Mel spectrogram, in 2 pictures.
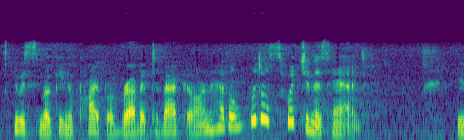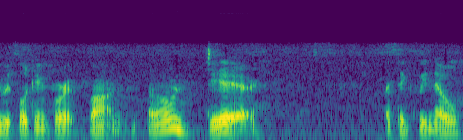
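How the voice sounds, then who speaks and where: Reading a storybook aloud to children, this grandmotherly older woman is expressive and playful, lingering on key words and chatting between lines. Her voice is deep and creaky; the highs are cut off and there's slight background noise.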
